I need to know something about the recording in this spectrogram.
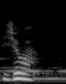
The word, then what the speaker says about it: Zo: Anyways, my name is Zo, and in Hmong you pronounce that as Zua.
